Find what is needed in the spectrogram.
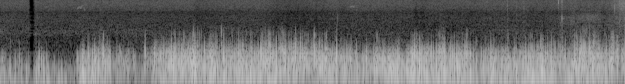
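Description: Low rumbling wind noise on the microphone, with rustling through moorland grass and heather. It grows louder about a second in.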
